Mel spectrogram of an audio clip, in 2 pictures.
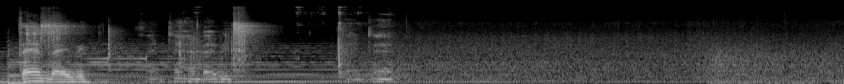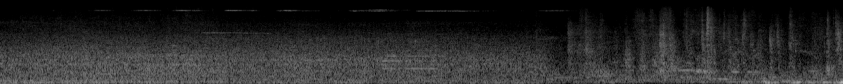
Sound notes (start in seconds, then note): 5.6 rain splattering; 14.1 rustling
